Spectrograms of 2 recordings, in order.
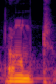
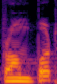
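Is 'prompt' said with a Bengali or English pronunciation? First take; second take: English; Bengali. First: It is said with an English pronunciation. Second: It is said with a Bengali pronunciation. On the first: "ইংরেজিতে আমরা প্রম্পট বলছি" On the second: "বাংলায় আসলে exactly এটা উচ্চারণ করতে গেলে প্রম্পট হয়ে যায়"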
